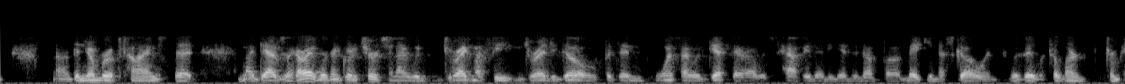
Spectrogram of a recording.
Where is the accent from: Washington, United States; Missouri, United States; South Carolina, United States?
Washington, United States; Aberdeen; I was born and raised in Aberdeen, Washington, which is a town about 2 hours southwest of Seattle.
